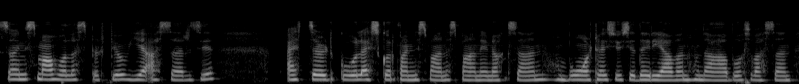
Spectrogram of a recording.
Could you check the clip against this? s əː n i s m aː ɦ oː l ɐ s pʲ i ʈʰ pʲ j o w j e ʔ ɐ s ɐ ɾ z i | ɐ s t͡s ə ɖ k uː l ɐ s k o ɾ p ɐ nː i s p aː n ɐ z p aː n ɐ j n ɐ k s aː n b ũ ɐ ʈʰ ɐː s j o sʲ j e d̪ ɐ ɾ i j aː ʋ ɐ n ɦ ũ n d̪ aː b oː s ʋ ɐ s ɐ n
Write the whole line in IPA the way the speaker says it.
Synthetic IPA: s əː n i s m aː ɦ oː l ɐ s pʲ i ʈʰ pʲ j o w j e ʔ ɐ s ɐ ɾ z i | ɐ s t͡s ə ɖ k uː l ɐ s k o ɾ p ɐ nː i s p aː n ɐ s p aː n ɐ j n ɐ k s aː n b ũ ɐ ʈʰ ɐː s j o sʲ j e d̪ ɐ ɾ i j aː ʋ ɐ n ɦ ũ n d̪ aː b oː s ʋ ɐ s ɐ n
